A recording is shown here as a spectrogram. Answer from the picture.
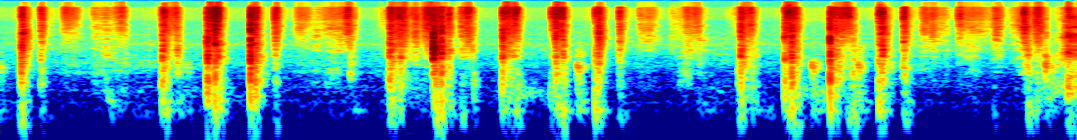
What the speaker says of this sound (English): Let's give these cards a shuffle.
